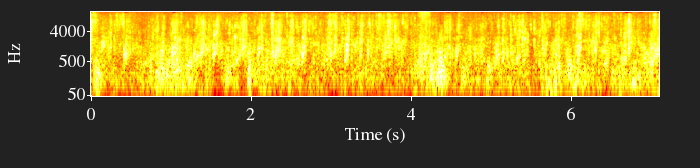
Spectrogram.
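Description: A hot spring pool bubbles and gurgles steadily outdoors.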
